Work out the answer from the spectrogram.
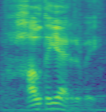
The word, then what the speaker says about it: Hotajärvi: Let's pronounce that like Finnish people do. Hotajärvi.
